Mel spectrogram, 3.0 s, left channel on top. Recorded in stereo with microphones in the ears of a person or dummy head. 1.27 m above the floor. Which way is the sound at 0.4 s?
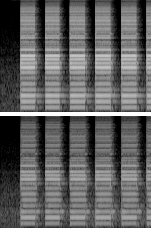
35° left (ahead or behind).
